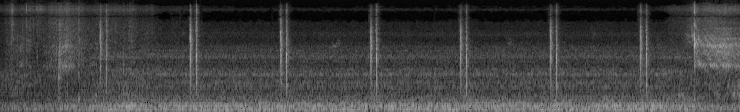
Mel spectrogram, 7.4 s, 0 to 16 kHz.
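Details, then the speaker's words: 2023 Mercedes Sprinter van conversion, with the heater fuel pump mounted close to the fuel tank and the heater idling at 65 degrees inside: sharp, even metallic clicks about once a second over a low rumble, normal pump operation. "That's what it should sound like in normal operation, as the heater is running right now."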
